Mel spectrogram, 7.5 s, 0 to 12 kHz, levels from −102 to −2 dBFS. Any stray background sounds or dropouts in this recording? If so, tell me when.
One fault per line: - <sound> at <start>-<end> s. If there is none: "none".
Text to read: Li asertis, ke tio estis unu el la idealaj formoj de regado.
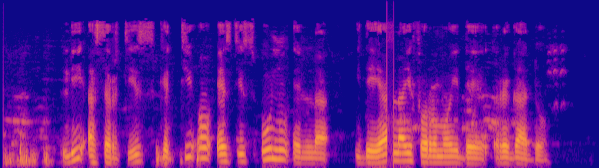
- dropout at 4.8-4.9 s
